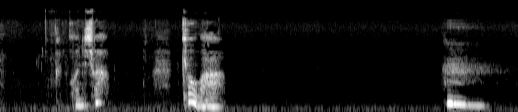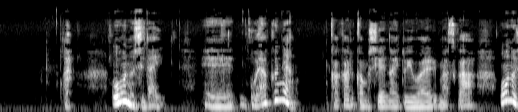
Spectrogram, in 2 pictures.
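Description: A middle-aged woman talks close by in bursts, with pauses between phrases.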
